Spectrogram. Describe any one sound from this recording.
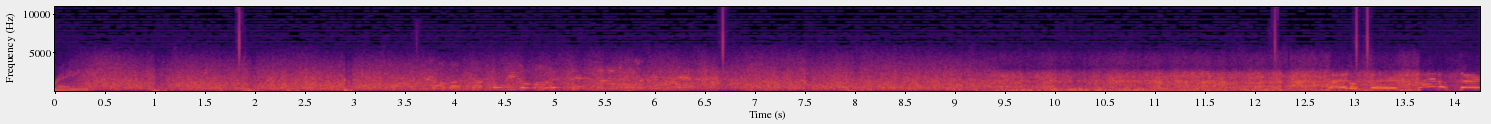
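Hurricane winds roar and howl steadily outdoors.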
